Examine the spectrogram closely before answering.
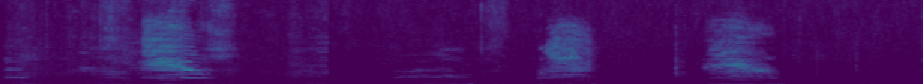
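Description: Young kittens mew in high, thin cries.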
